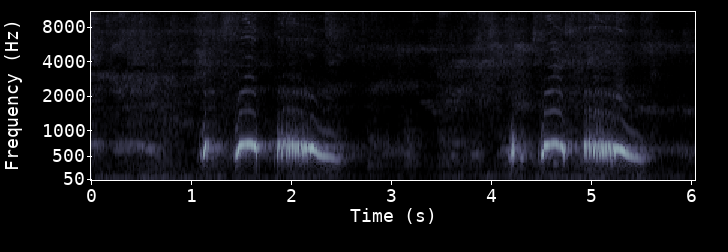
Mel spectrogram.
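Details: Spotted dove calling and cooing to stimulate other doves: two matching three-part phrases three seconds apart, each a short note, an arched coo and a long coo falling at the end, over soft background cooing.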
